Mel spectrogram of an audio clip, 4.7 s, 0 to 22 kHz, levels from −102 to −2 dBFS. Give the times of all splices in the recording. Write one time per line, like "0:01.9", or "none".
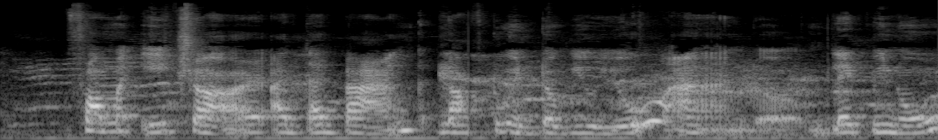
none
